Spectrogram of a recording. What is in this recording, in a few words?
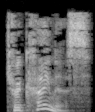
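"trichinous", British English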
